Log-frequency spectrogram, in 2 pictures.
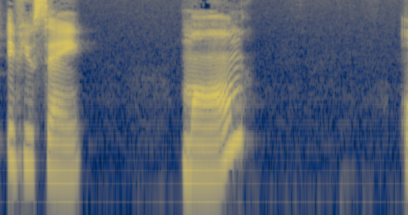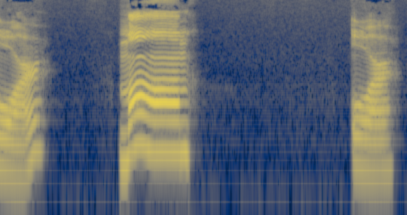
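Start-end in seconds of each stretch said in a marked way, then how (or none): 1.8-2.4 Mom said low, rising at the end; "Mom" starting low and lifting upward; questioning tone on Mom. Shown as a demonstration. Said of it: "they all mean the same thing". 5.3-6.0 Mom held high and louder, level; "Mom" high and drawn out. Shown as a demonstration. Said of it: "they all mean the same thing".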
